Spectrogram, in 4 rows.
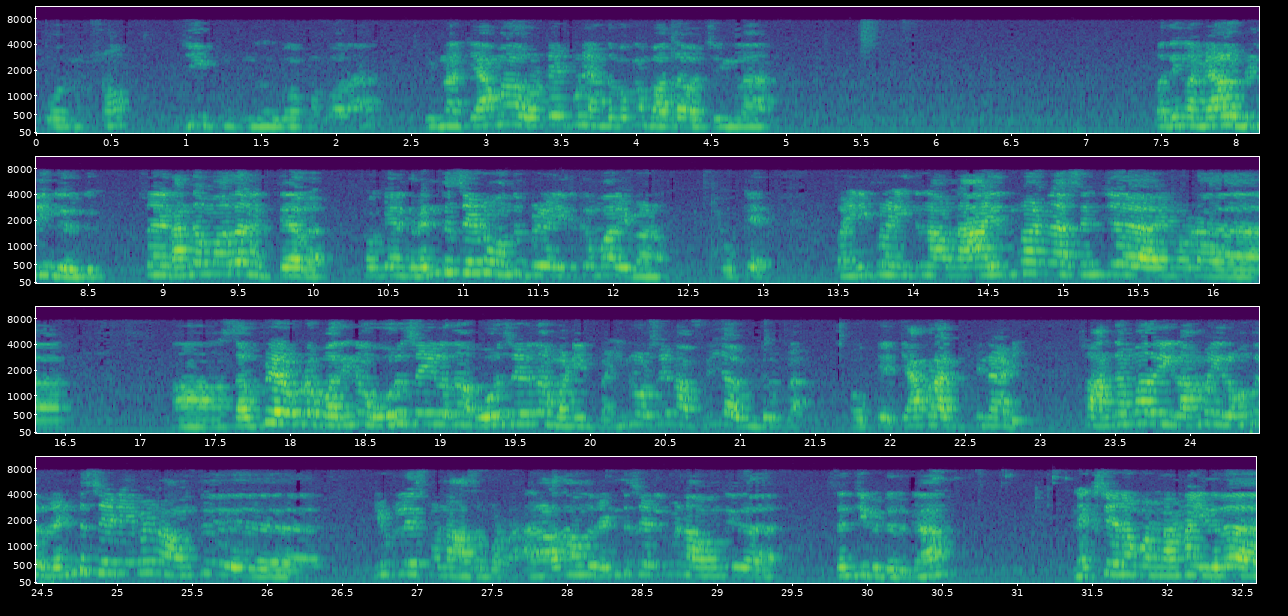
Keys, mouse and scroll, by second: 0.2 ctrl+s, 0.6 g, 2.4 r, 5.2 r, 9.3 ctrl+z, 10.2 ctrl+s, 10.8 KP_0, 12.9 ctrl+s, 13.1-13.7 scroll up 2, 13.7-15.6 scroll down 4, 15.6 scroll down 3, 16.0 middle click, 16.9-17.7 scroll down 9, 18.3 scroll down 4, 19.0 scroll down 1, 19.0-20.2 middle drag, 20.2-21.2 scroll down 3, 21.2 KP_0, 22.9-24.0 scroll up 6, 24.0 scroll down 2, 24.9 ctrl+s, 25.4 g, 29.7-30.5 scroll up 5, 30.5 alt+a, 31.1 ctrl+s.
